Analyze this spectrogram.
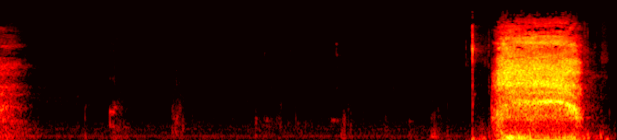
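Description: Near silence with a few faint clicks, then about a second of loud gulping as a fizzy drink from a small can is swallowed down fast in a chugging contest, with a fizzy, hissing edge.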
